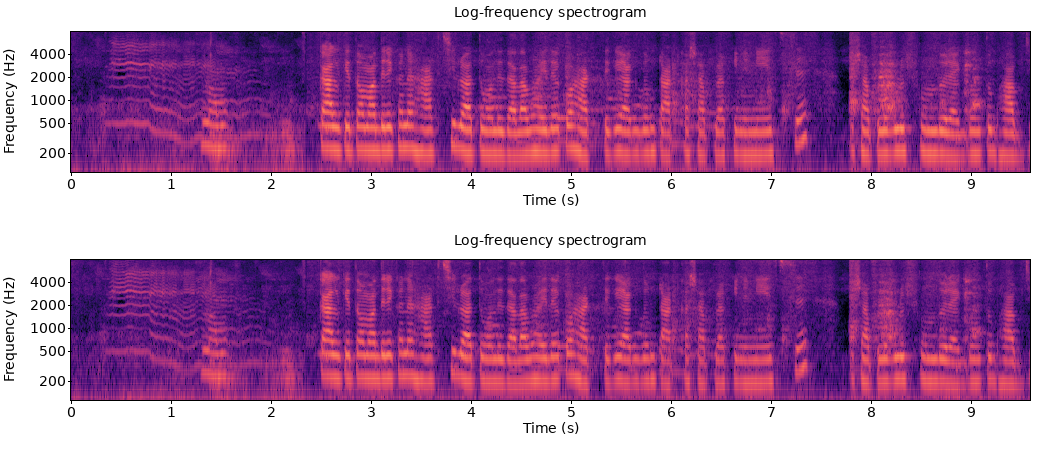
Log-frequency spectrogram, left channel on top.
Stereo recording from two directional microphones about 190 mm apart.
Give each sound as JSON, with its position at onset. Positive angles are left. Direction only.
{"t": 0.4, "sound": "cat", "side_deg": 25}
{"t": 2.5, "sound": "a woman's voice", "side_deg": 5}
